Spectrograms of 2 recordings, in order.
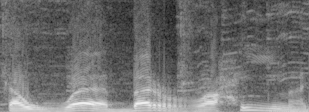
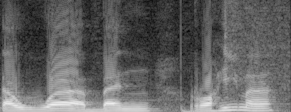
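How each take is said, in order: First: The n sound merges fully into the r. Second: The n sound is pronounced before the r. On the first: The speaker calls it right. "tapi Tawwabar Rahima. Jadikan ba satu baris dan terus masuk pada huruf ra" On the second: The speaker calls it wrong.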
